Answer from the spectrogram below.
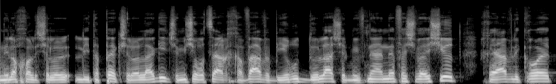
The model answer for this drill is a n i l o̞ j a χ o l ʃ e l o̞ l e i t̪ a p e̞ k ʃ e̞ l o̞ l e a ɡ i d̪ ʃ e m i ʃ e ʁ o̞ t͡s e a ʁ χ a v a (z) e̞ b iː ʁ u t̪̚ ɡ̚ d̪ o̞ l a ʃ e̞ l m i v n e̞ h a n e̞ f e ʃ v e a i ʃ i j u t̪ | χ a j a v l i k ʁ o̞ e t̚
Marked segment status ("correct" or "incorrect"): incorrect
